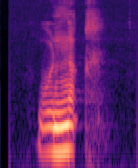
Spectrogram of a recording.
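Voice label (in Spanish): el hombre varón adulto, uspanteko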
